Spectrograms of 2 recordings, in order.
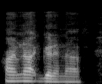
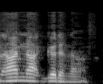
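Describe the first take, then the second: First: Saying it to herself. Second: Said in the usual way. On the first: Acted. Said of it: "she's saying to herself". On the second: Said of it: "She said".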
